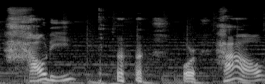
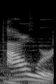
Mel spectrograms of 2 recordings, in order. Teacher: You swallow that H sound. There's no H sound, right?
